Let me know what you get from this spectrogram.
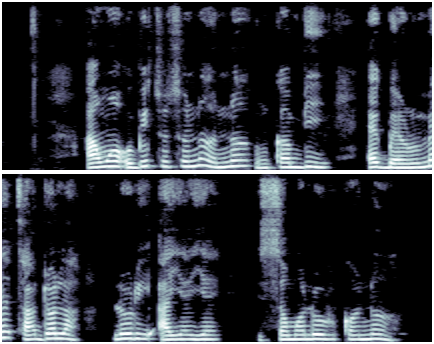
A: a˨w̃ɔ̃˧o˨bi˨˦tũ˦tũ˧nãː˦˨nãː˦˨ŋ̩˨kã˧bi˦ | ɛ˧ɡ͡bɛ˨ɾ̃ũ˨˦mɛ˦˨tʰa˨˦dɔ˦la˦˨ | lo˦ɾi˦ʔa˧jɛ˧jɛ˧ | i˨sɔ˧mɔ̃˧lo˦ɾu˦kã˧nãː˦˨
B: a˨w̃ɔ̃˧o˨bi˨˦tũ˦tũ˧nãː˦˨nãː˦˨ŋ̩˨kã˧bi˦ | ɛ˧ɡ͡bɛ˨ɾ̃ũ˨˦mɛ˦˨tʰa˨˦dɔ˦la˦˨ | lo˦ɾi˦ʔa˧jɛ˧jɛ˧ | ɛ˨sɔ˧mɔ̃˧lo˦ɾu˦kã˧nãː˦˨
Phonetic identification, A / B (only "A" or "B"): A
